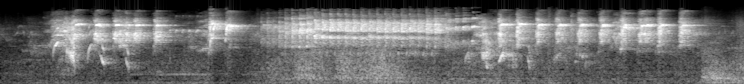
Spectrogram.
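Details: Hand-reared male black-headed caique producing rhythmic rasping shrieks in quick series, broken by a smooth, steady buzzy stretch of about two seconds before the pulsed screeching resumes.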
